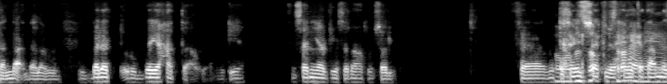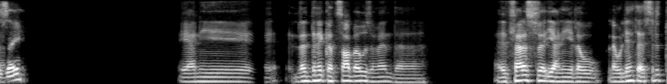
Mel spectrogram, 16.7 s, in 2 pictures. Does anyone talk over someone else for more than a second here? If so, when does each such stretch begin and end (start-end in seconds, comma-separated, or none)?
6.9-8.5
